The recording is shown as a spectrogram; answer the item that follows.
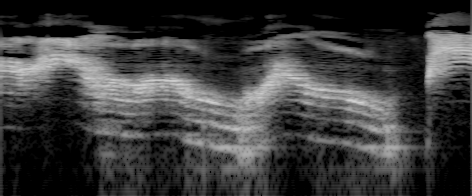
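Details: Baby domestic cat from a funny cat compilation giving a long, drawn-out wavering yowl that slides downward for about two seconds, swings up again and sinks, then a fresh high cry starts right after a brief break.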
